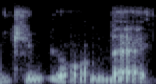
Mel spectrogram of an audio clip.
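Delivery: breathy whisper while scrolling back; under his breath, searching; whispered to himself. Real, not acted. Whispering to himself while searching the list.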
